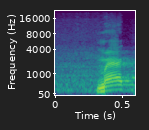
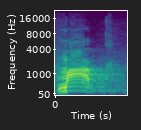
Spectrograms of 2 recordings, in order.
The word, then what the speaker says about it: make: यहाँ पर MAKE, मैक पढ़ेंगे इसे। क्या पढ़ेंगे? मैक, ना कि मार्क। यहाँ पर आ का उच्चारण कर देंगे यहाँ पर, तो हमारा गलत हो जाएगा। ये मैक रहेगा तो ये सही रहेगा।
